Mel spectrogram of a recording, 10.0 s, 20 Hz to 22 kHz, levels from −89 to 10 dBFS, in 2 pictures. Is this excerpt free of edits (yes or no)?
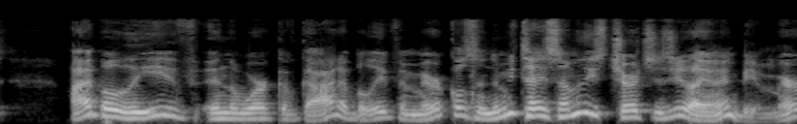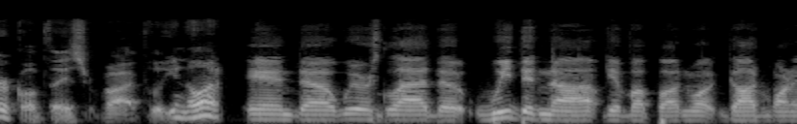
no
